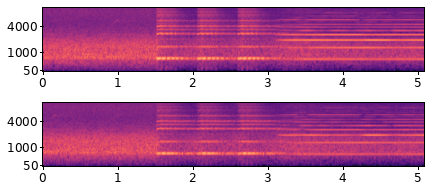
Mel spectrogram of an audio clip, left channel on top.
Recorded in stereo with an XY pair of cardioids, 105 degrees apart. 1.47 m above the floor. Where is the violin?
40° left, 5 m.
